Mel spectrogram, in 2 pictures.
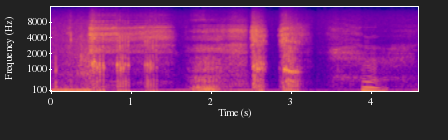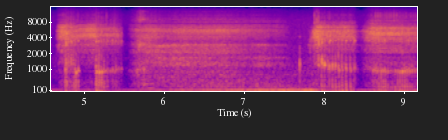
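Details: A Rat Terrier snores loudly with harsh, raspy breaths that sound like a person, some with snorty whistling edges, rising and falling in uneven bursts over a low constant hum.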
